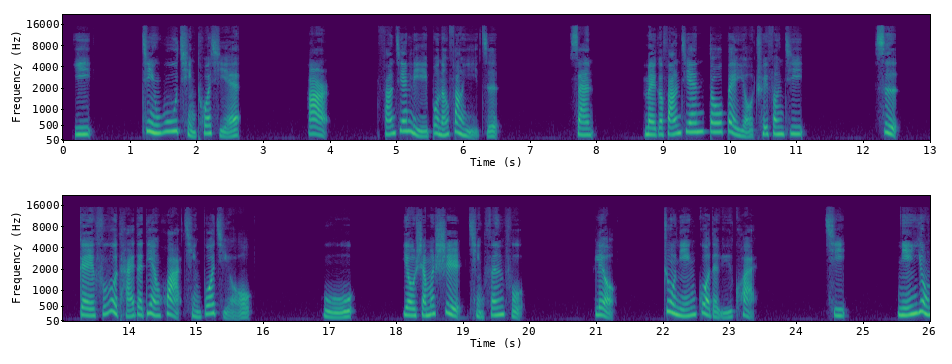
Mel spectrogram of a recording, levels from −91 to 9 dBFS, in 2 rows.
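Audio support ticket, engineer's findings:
Listened to the whole speech recording and found nothing wrong with it, so there's nothing to chase on this ticket.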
